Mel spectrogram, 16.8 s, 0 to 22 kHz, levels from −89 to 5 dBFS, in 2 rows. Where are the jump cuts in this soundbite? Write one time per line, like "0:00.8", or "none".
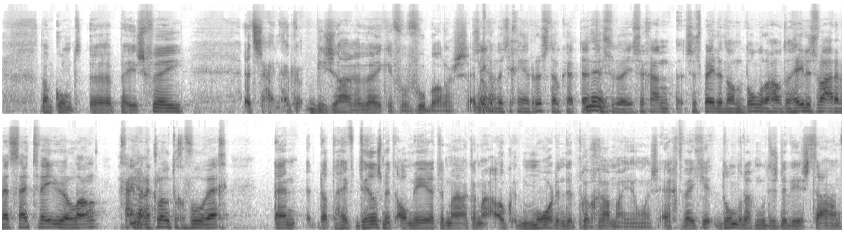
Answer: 0:11.0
